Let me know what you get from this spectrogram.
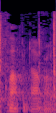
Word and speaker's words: clopidogrel: There's no evidence or argument that turns a poor clopidogrel responder into a good clopidogrel responder.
